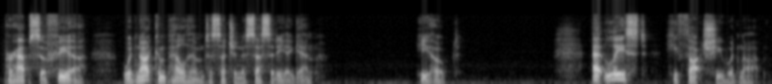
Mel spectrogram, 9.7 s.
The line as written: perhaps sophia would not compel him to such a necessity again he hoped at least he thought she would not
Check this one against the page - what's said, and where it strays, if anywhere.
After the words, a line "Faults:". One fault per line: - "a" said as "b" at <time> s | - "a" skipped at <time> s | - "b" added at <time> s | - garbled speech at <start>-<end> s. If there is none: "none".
perhaps sophia would not compel him to such a necessity again he hoped at least he thought she would not
Faults:
none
